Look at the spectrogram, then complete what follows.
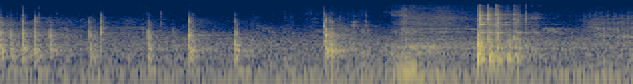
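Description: Metal tools and parts clinking and clanking as they are handled on a steel workbench. There is a quick run of light clinks at first, then a few single ones, and a louder clatter about three and a half seconds in.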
